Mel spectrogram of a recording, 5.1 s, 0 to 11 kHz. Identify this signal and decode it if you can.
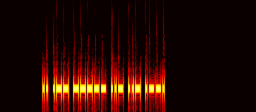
Morse code, heard as a keyed tone, about 34 wpm, 700 Hz. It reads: IW0UUP
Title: DXCC-100 Call Signs - 6 Characters - 35wpm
